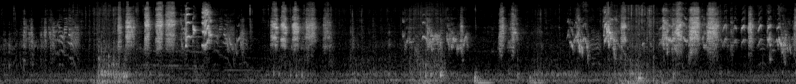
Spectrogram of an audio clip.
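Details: A budgerigar colony chirping in three loud bursts of rapid, high, twittering notes, separated by quieter gaps of soft background chatter.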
